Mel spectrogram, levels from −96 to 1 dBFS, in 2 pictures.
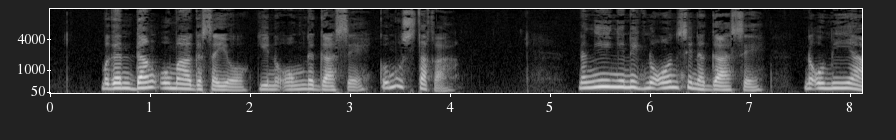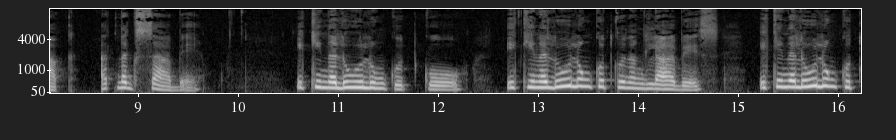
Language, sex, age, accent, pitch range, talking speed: Filipino, female, 50-69, native, 170-245 Hz, 80 wpm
